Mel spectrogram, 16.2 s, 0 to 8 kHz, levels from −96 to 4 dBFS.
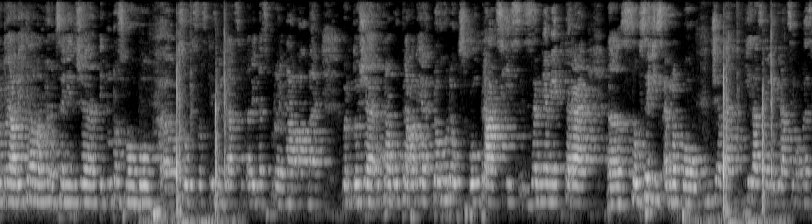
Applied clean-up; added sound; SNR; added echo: classical method WPE with log-MMSE.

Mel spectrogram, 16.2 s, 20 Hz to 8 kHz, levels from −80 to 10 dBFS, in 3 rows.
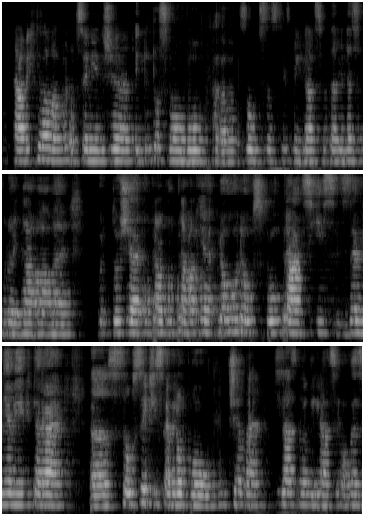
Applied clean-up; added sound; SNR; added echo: neural mask model DeepFilterNet 3.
